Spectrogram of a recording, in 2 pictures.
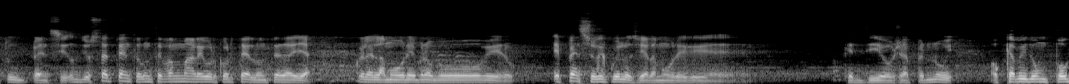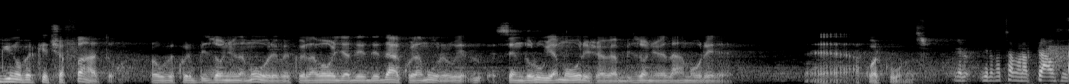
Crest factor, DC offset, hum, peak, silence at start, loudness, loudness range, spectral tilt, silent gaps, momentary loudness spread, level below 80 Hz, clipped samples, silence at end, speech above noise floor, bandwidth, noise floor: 20 dB; under 0.1%; none; -2 dBFS; 0 s; -22 LUFS; 6 LU; -7.5 dB/octave; none; 12 LU; -52 dBFS; under 0.1%; 0 s; 23 dB; 9.2 kHz; -45 dBFS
